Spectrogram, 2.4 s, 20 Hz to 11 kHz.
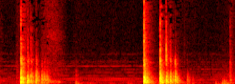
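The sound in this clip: A d20 die is rolled across a tabletop, making a few short clattering, knocking bursts that rattle briefly and die away, with quiet gaps between them.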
